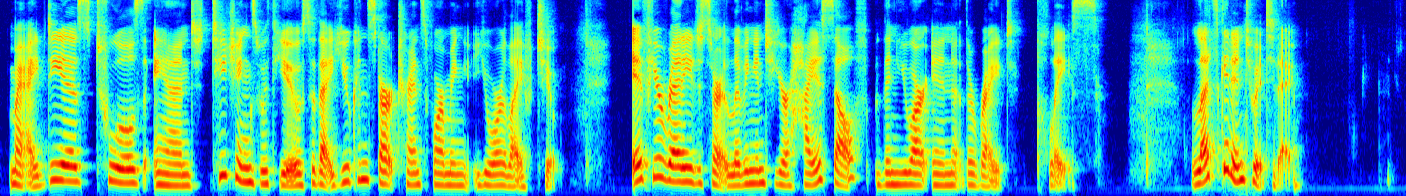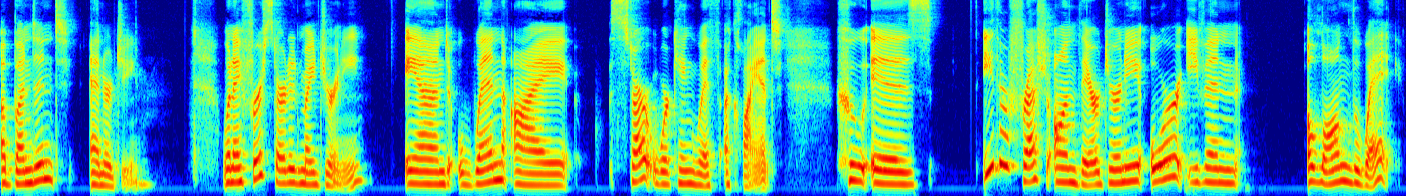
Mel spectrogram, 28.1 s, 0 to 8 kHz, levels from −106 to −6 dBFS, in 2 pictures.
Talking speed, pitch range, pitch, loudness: 140 wpm, 170-225 Hz, 195 Hz, -20 LUFS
